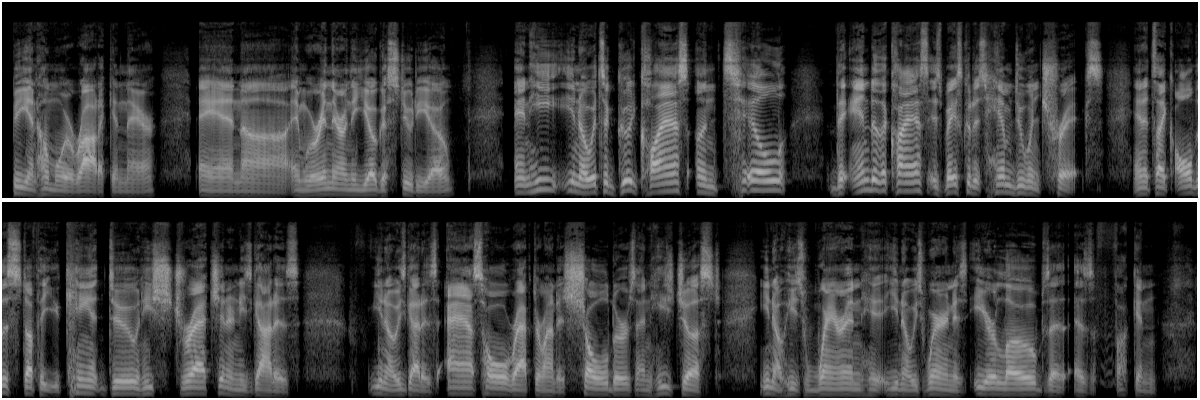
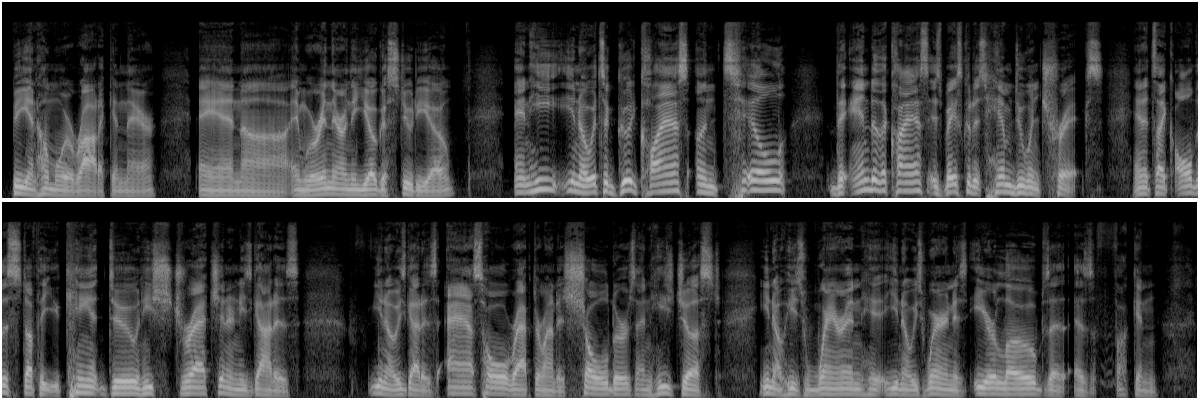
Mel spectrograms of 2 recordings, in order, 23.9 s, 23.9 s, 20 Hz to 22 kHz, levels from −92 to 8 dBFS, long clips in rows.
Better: second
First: thin; very; fading below 600 Hz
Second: none

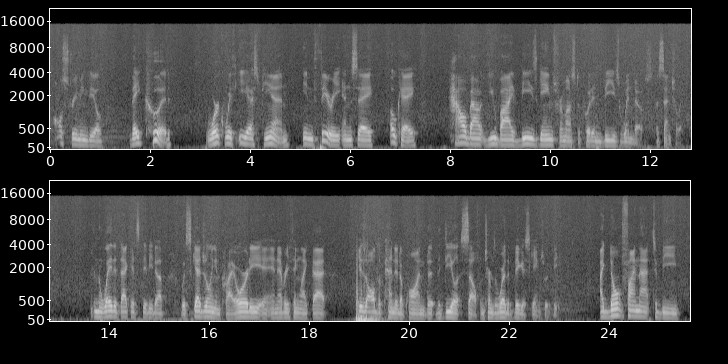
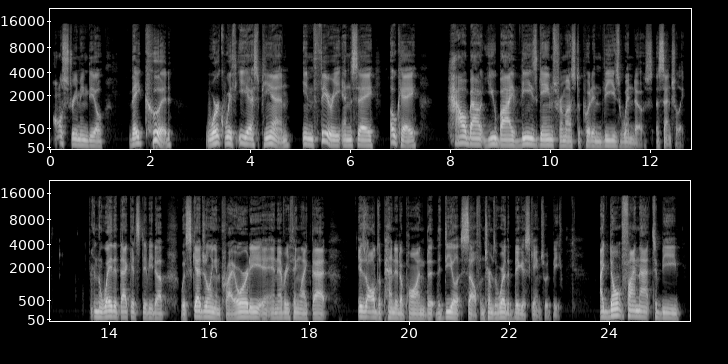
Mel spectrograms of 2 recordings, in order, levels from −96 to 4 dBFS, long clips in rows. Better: second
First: hiss; noticeable; throughout; 10 dB below the speech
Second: none

